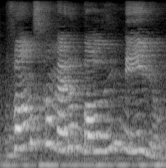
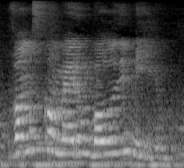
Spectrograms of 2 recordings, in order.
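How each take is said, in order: First: It is said in a happy, cheerful tone. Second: It is said in a sad, unwilling tone. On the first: The person is glad to eat the cake. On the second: The person may not like corn cake. "com tristeza"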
